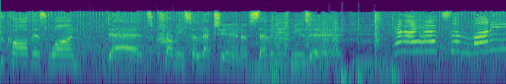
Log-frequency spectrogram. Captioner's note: mocking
